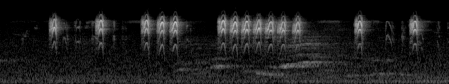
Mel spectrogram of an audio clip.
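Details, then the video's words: Sogon, the crimson sunbird, in ngleper song, used to draw a quick answer from other sogon. High sharp chirps come singly, then in a fast run of about seven notes, then spaced chirps again. "SOGON MANAPUN CEPAT NYAUT NGLEPER"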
